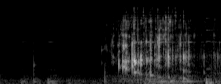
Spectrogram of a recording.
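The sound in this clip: IPA beer being poured: a splashing liquid gush that begins after about a second of near quiet, runs for roughly a second with a fluttering, uneven level, then tapers slightly at the end.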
